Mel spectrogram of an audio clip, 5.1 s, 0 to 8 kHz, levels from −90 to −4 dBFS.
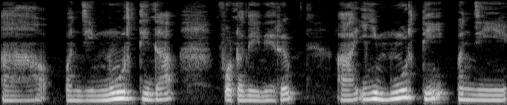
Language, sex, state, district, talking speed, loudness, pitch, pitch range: Tulu, male, Karnataka, Dakshina Kannada, 105 wpm, -24 LUFS, 160 Hz, 140-175 Hz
